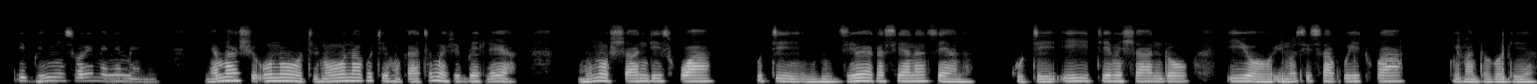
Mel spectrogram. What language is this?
Ndau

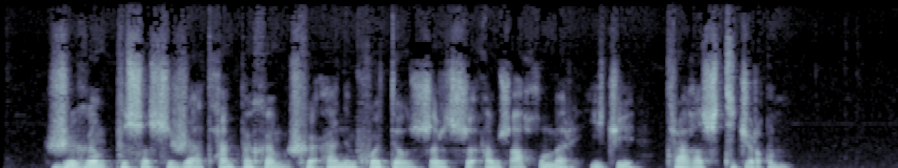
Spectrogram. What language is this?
Kabardian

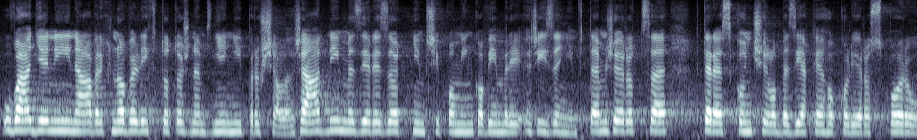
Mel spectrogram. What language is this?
Czech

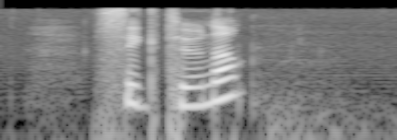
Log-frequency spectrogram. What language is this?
Swedish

